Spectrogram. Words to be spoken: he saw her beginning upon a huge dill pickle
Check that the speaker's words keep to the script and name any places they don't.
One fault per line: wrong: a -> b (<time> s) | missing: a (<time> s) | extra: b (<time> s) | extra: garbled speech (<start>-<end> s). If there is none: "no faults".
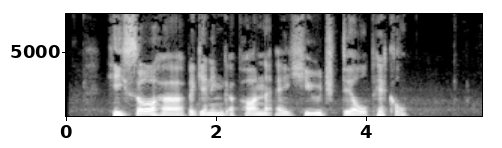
no faults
